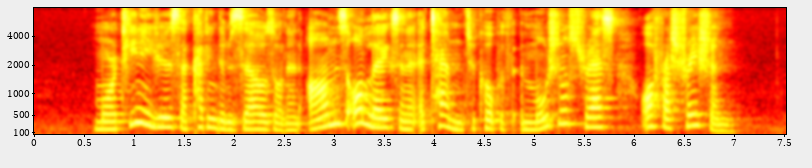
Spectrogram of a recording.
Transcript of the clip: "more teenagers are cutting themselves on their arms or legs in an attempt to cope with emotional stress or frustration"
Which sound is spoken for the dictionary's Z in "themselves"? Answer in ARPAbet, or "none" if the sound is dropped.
Z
